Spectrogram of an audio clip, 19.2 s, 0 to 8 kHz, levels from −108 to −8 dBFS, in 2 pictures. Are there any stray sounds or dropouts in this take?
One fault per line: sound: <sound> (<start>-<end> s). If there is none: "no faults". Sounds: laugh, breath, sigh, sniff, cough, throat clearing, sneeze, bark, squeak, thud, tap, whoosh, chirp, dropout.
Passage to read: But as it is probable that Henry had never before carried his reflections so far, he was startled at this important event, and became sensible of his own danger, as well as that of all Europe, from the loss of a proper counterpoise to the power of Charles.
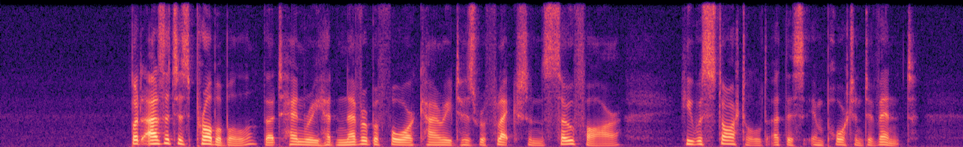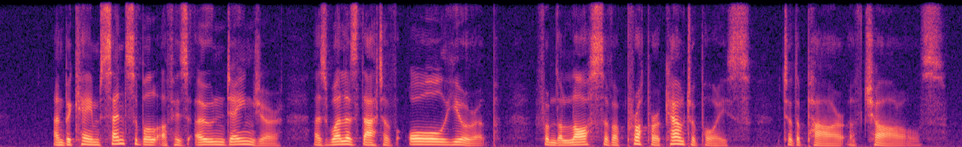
no faults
